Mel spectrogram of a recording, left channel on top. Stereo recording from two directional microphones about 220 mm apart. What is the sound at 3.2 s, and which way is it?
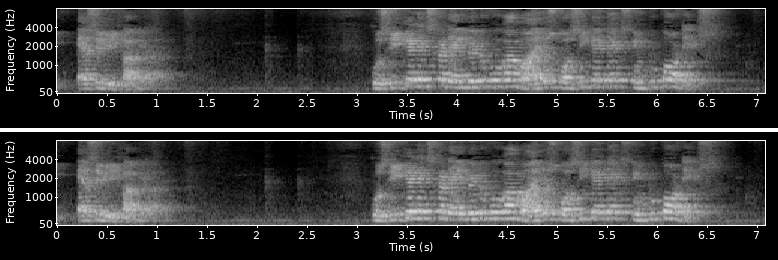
Speech, 15° left (ahead or behind).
